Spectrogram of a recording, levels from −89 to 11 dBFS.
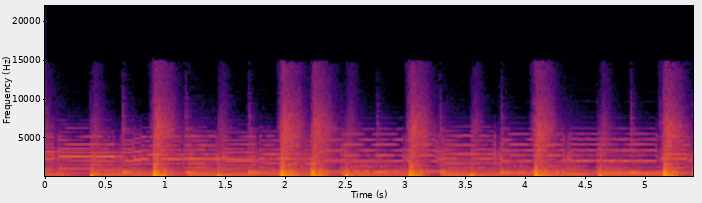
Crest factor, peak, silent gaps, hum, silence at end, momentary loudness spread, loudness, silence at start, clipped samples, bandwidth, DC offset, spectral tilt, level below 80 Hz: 18 dB; -2 dBFS; none; none; 0 s; 5 LU; -20 LUFS; 0 s; under 0.1%; 15 kHz; under 0.1%; -4.5 dB/octave; -34 dBFS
